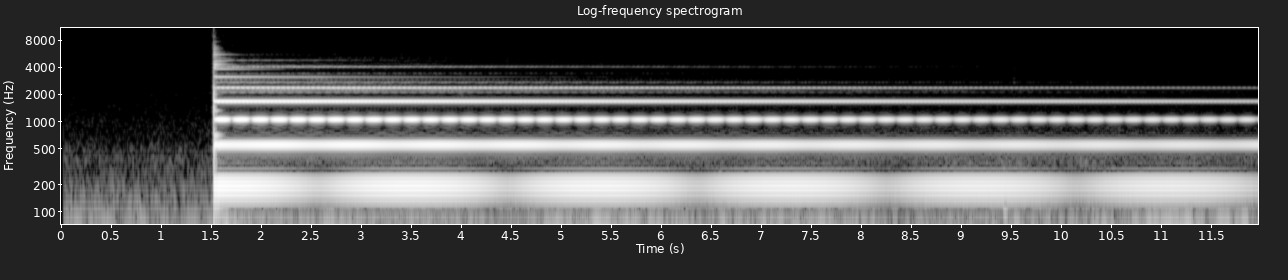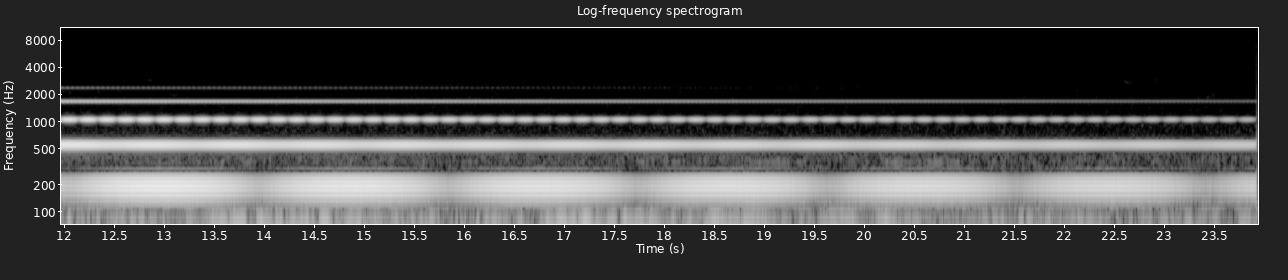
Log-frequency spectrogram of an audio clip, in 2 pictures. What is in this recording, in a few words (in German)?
Klangschale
